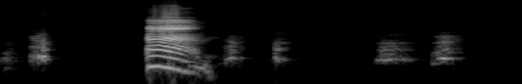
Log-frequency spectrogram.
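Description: Dogs shut indoors barking in a short, irregular run: several clipped woofs and yips spaced apart, one longer loud howling bark near the start, fairly close with silence between.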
